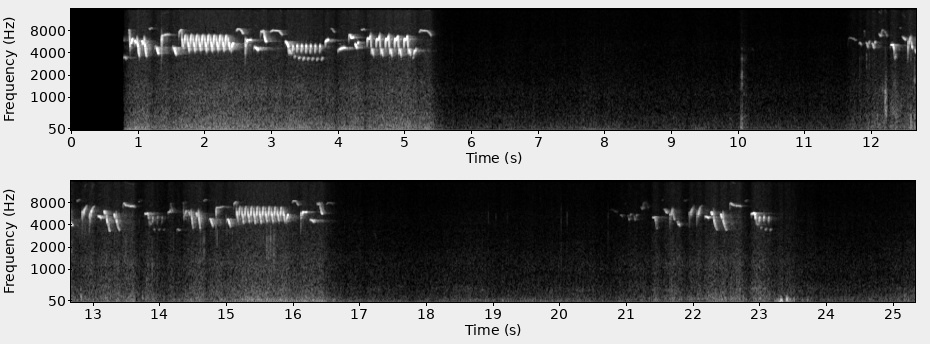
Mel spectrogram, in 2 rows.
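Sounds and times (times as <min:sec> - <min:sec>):
Eurasian wren song: 0:00.8 - 0:05.5, 0:11.7 - 0:16.7, 0:20.8 - 0:23.4.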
